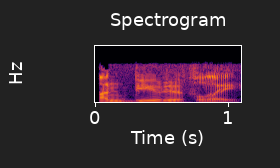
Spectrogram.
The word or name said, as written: unbeautifully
